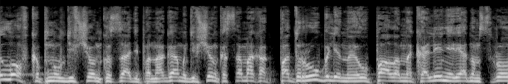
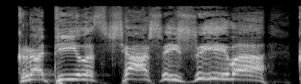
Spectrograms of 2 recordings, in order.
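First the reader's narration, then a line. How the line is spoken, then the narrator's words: Shout. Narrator (Russian): крикнул Калинник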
